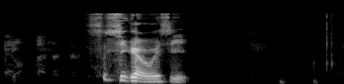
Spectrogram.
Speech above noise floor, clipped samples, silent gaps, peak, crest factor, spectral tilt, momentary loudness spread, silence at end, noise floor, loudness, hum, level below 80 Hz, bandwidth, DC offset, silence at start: 63 dB; under 0.1%; none; 0 dBFS; 24 dB; -3 dB/octave; 17 LU; 1.6 s; -81 dBFS; -18 LUFS; none; -66 dBFS; 12 kHz; under 0.1%; 0.9 s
